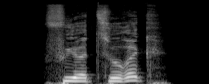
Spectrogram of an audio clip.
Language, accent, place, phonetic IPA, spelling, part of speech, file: German, Germany, Berlin, [ˌfyːɐ̯ t͡suˈʁʏk], führ zurück, verb, De-führ zurück.ogg
- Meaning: 1. singular imperative of zurückführen 2. first-person singular present of zurückführen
